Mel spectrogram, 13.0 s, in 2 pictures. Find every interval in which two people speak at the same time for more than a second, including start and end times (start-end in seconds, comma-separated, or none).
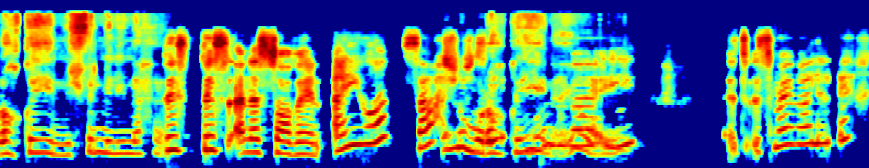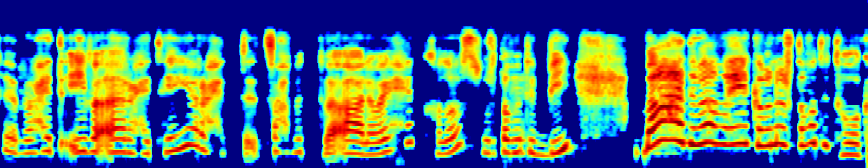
3.3-4.8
